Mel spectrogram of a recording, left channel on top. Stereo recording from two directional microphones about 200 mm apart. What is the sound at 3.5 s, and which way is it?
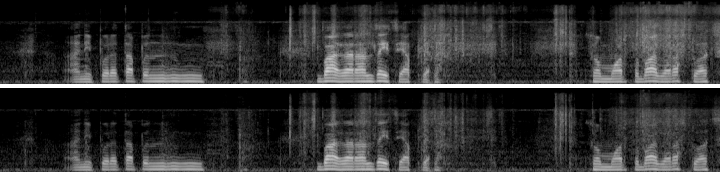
Speech, centre (ahead or behind).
